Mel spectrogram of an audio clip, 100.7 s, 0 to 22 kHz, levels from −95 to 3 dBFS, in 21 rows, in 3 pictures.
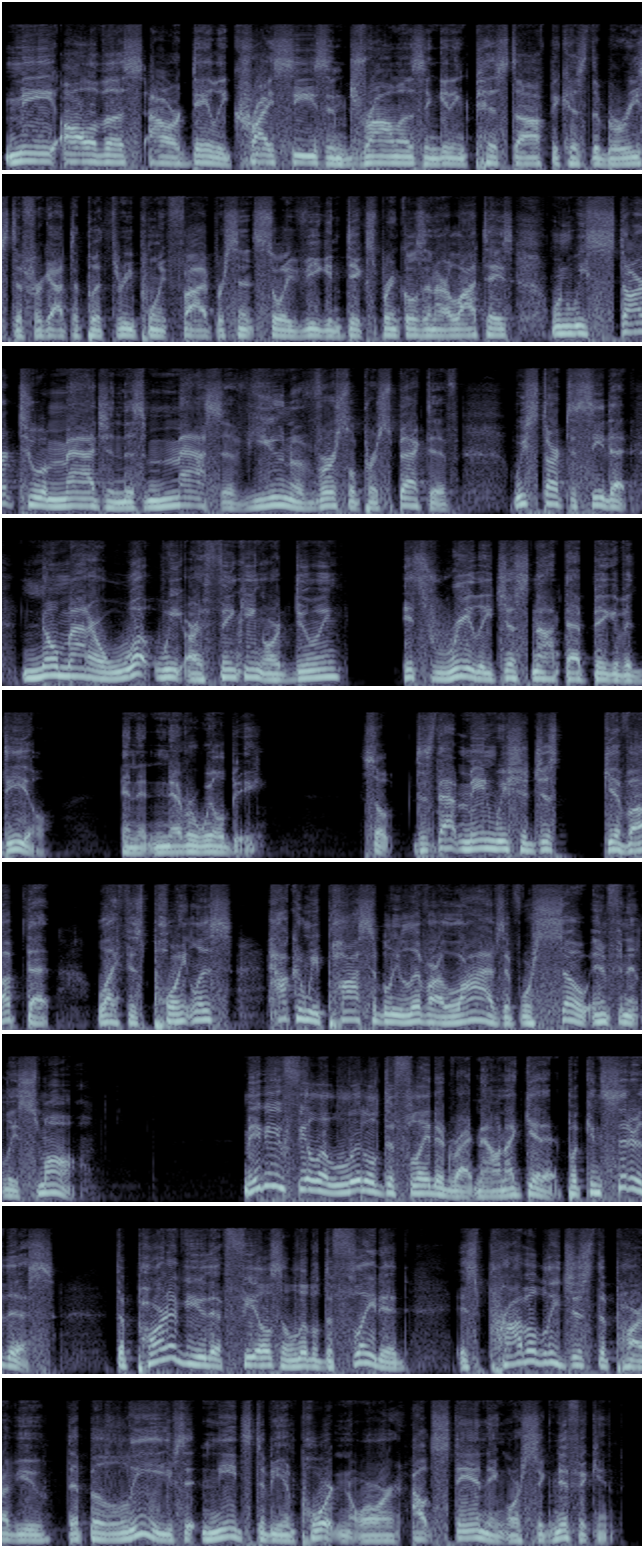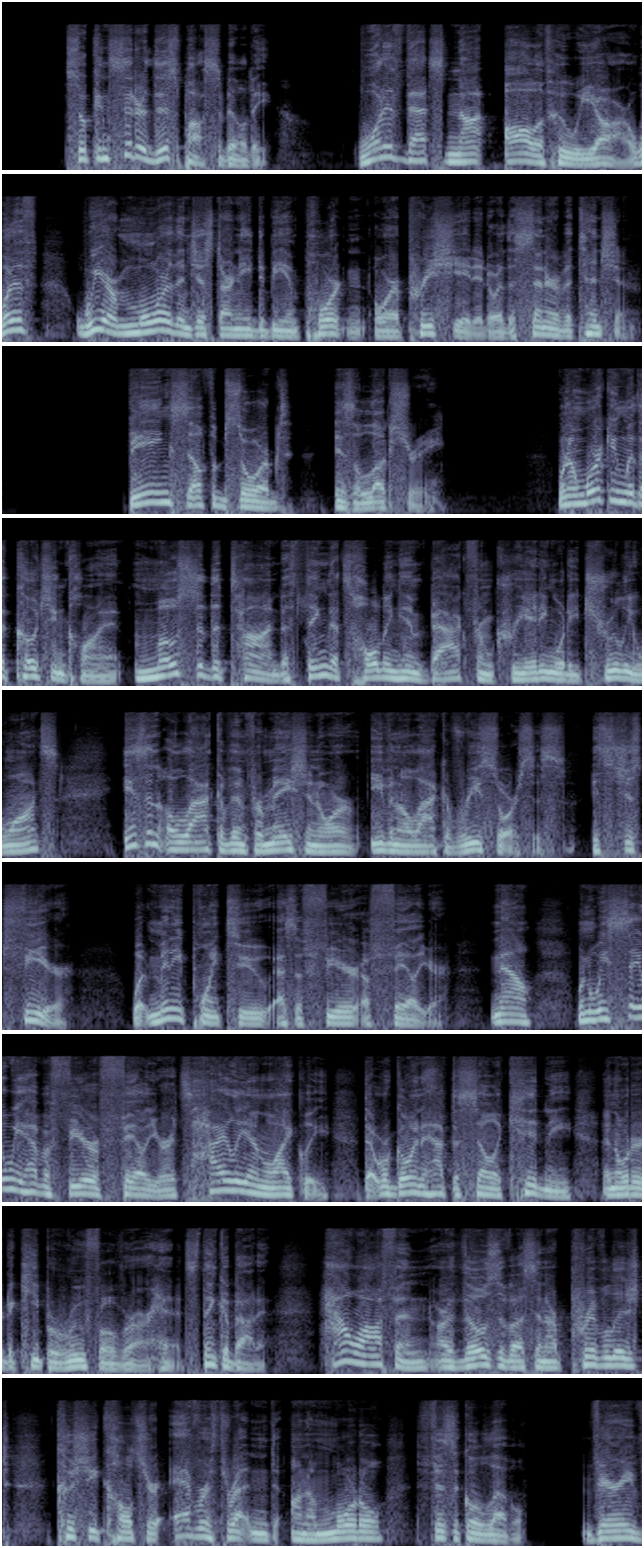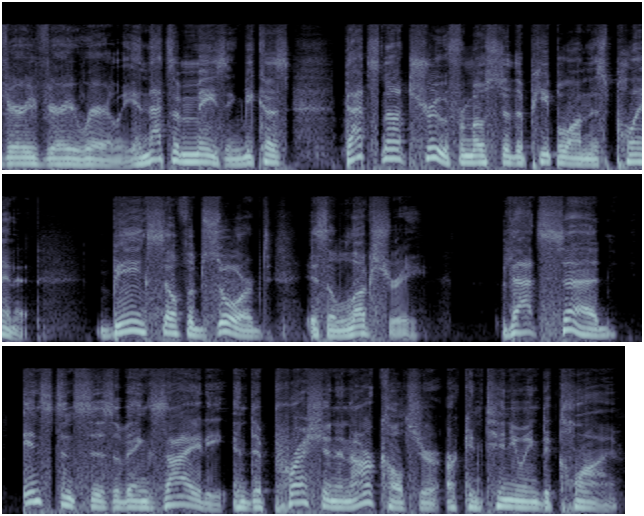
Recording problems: distortion; slight; 10 dB below the speech

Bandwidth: 13.5 kHz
